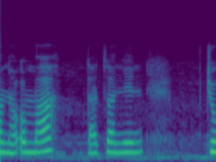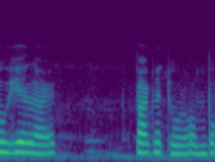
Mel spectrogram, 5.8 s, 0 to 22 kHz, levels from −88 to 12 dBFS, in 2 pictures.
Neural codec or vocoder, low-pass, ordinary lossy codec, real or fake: none; 7.2 kHz; Opus, 32 kbps; real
